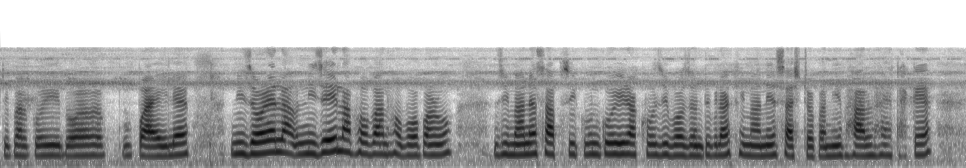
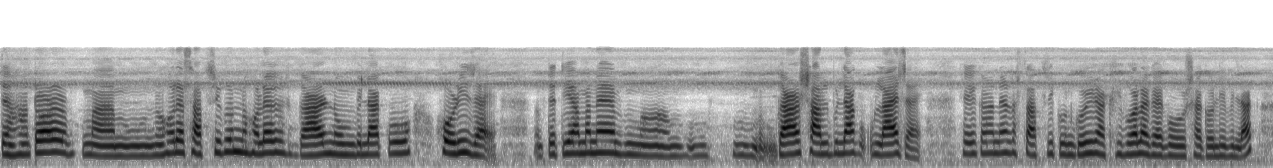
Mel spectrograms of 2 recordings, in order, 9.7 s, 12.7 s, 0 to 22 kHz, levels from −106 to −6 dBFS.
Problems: background sounds at intervals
